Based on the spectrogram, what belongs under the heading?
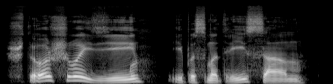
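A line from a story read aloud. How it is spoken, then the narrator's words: Dry, curt. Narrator (Russian): сухо сказал отец-волк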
